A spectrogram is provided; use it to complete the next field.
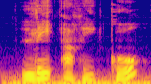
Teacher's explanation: The S in les stays silent because the aspirated H in haricot follows the same rule as other words that start with a consonant.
